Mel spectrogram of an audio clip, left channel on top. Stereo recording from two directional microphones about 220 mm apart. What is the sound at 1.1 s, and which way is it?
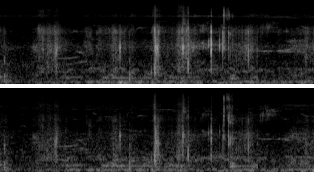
Walk, 5° left (ahead or behind).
